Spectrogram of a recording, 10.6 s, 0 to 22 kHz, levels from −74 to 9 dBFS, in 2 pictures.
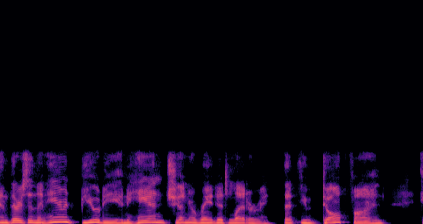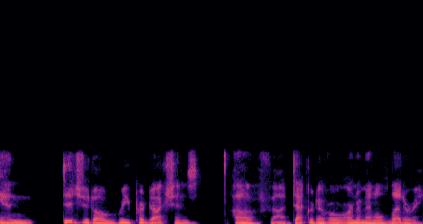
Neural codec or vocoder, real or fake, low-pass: codec, 16 kHz, 2 kbps, FreqCodec, larger model; fake; 7.2 kHz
